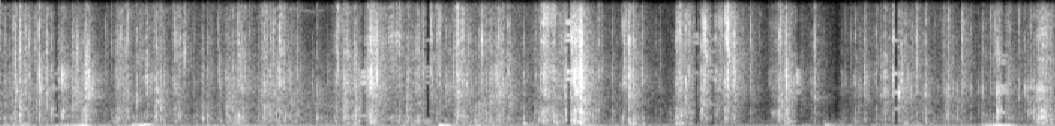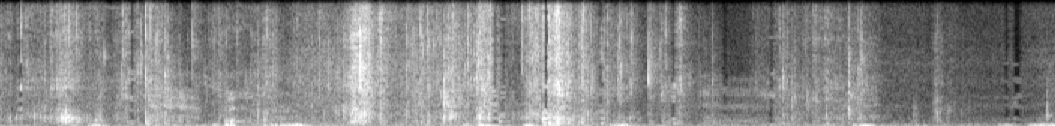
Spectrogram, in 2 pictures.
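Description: Foil wrapper of a trading-card pack being torn and peeled open by hand, an irregular crinkling crackle that dies away near the end.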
